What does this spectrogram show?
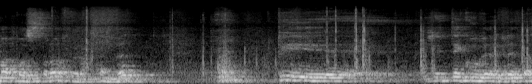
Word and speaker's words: Mohamed: ailleurs à l'étranger mais on ne prononce même pas le ha donc c'est ma mère direct. Et puis, c'est vu, c'est Mohamed.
